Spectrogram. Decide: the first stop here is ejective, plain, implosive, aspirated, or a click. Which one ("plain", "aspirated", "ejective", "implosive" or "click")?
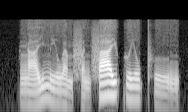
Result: plain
